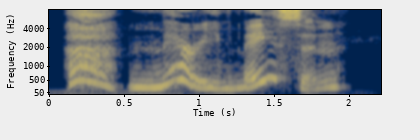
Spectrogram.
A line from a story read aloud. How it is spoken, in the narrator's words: the woman exclaimed sharply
